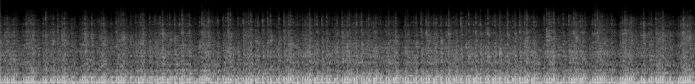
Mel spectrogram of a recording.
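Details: Long-neglected Hayabusa engine, first run after new injectors, held on choke: a strong, steady low exhaust pulse with a busy four-cylinder rumble, running evenly and holding revs, sounding healthy; the FI light is now out.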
